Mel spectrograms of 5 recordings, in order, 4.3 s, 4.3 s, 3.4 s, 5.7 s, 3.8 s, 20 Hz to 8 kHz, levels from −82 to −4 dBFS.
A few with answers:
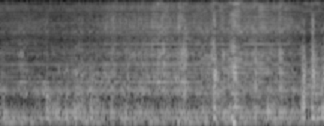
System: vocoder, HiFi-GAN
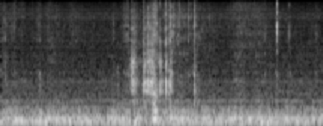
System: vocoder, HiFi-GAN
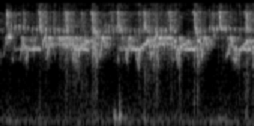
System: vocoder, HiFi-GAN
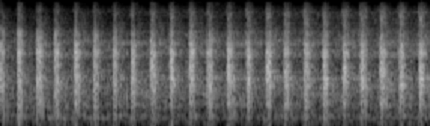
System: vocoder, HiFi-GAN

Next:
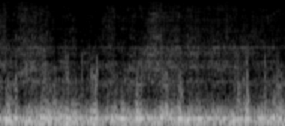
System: vocoder, HiFi-GAN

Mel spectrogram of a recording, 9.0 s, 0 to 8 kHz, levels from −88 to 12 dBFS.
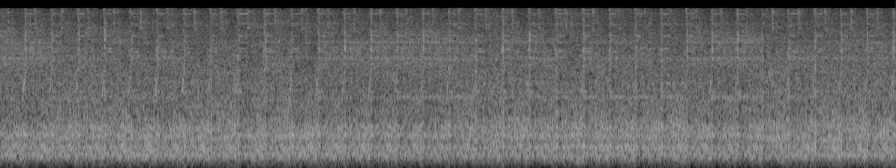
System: none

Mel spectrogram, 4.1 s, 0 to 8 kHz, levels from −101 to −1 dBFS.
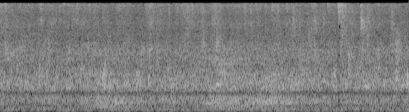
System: none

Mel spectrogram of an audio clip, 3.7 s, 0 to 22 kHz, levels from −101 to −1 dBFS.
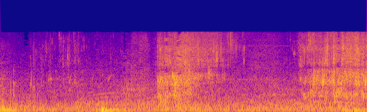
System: none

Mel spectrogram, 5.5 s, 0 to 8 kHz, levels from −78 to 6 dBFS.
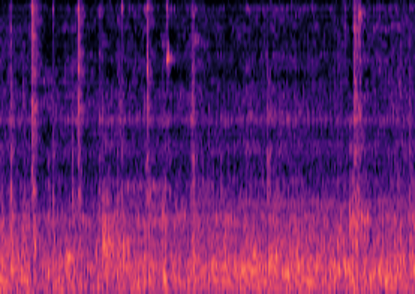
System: vocoder, HiFi-GAN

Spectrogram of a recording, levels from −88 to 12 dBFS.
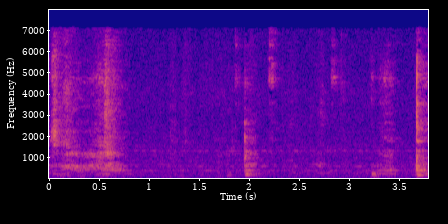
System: none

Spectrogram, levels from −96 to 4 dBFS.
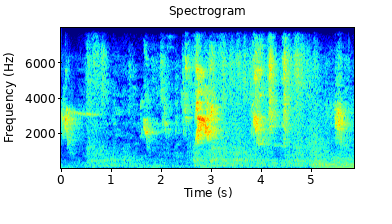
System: none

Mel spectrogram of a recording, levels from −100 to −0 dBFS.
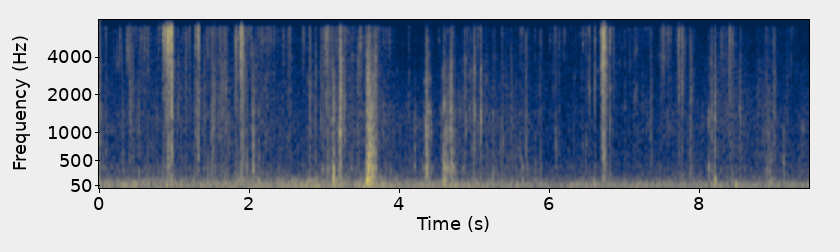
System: none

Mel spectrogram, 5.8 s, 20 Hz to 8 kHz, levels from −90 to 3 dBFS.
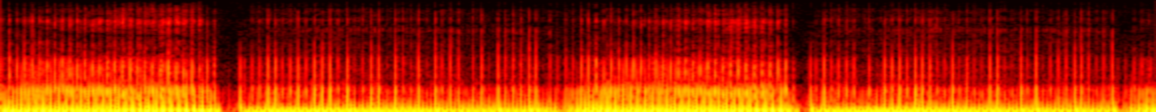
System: none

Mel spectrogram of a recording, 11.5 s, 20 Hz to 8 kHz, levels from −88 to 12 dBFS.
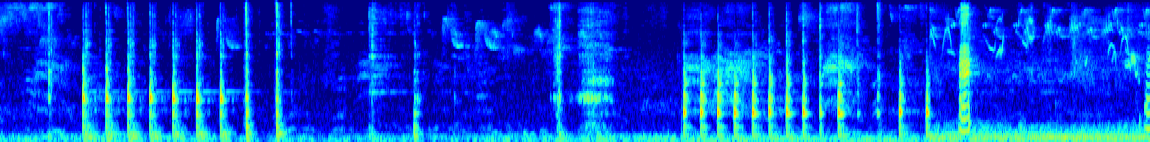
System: none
